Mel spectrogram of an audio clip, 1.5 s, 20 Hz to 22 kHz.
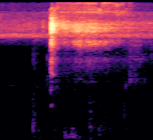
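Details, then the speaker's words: Stihl Dirt Boss 2700 psi pressure washer with water supply on and the engine not yet started; quiet sharp hiss with a sudden spit as trapped air purges from the water line. "now see you can hear the air all right so we're gonna let that run and this will help kind of purge the system of air"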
